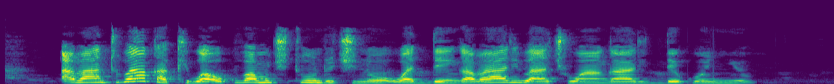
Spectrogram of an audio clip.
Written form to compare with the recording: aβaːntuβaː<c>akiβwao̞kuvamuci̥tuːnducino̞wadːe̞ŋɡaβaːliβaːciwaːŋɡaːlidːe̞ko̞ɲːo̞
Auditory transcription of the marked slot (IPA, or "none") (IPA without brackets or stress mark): k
